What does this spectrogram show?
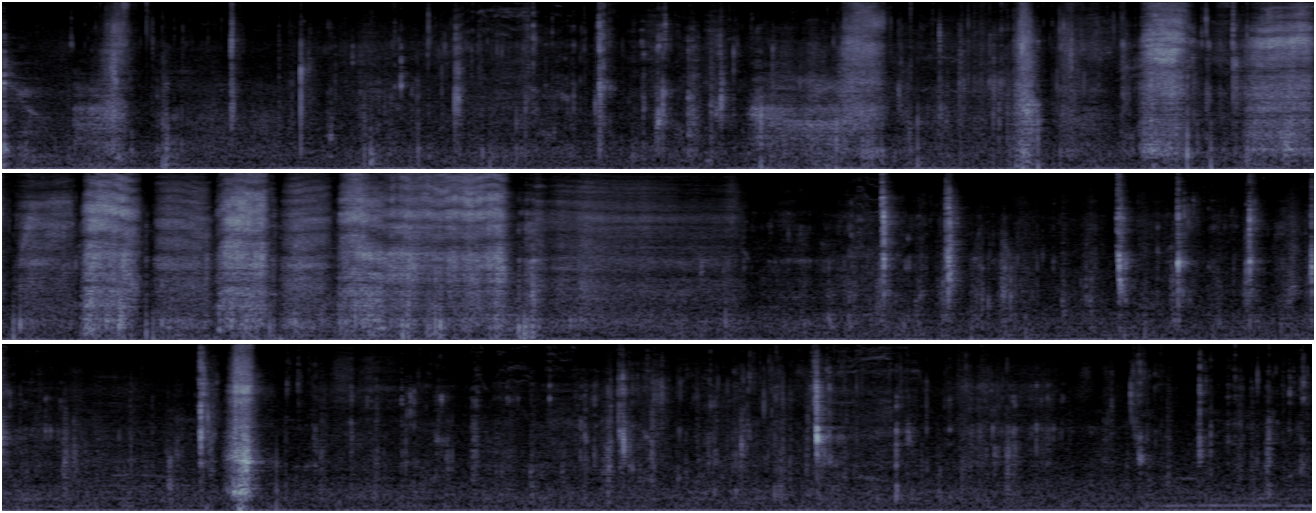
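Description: Close-miked biting and chewing of a slice of pizza, with a dense run of crunchy bites into the crust around the middle and scattered sharp clicks, the loudest about two-thirds of the way through.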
